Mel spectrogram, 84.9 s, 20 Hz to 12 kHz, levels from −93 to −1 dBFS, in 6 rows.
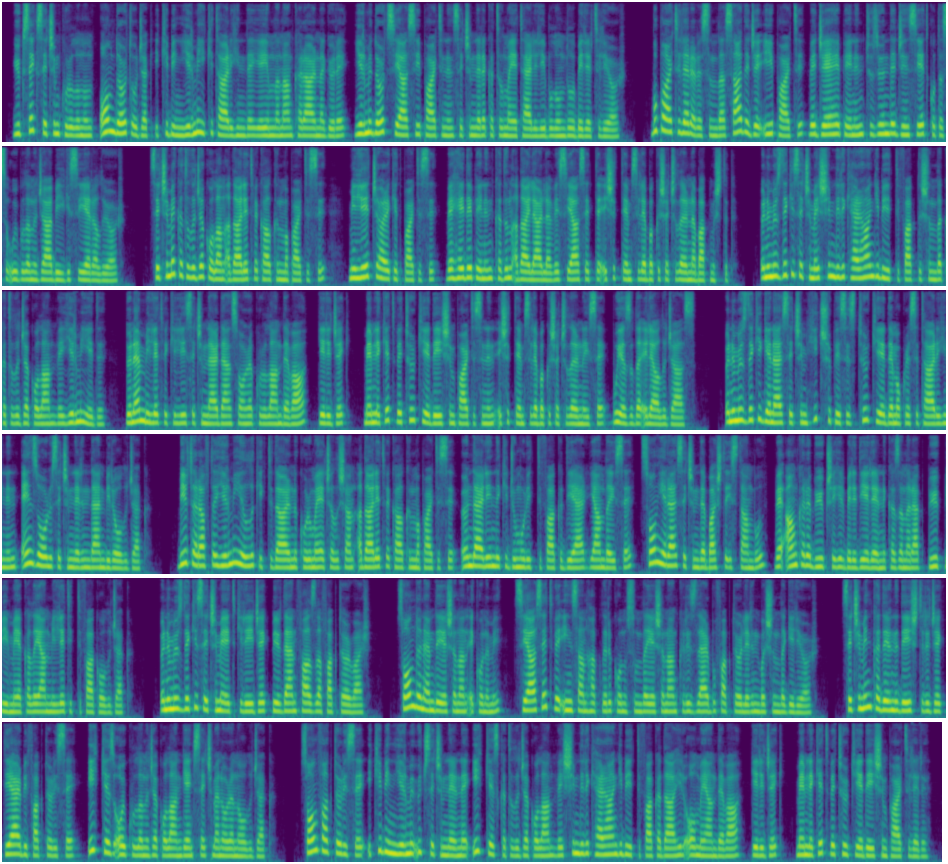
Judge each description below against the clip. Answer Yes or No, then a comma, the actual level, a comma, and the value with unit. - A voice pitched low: No, high, 195 Hz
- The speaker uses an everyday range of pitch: Yes, average, 3.0 semitones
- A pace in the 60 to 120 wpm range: No, average, 135 wpm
